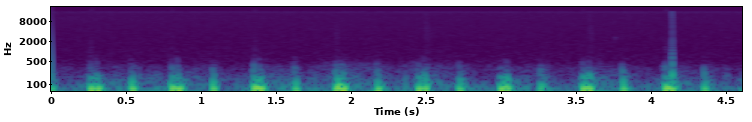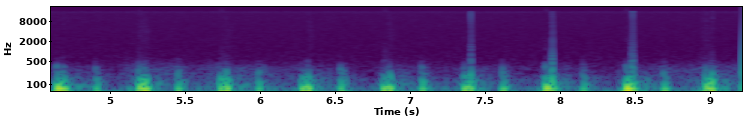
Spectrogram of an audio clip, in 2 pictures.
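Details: Low, fast heart thumps at about 110 a minute at Erb's point while lying on the stomach, listening to music, with uneven spacing between some beats consistent with an irregular heartbeat.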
